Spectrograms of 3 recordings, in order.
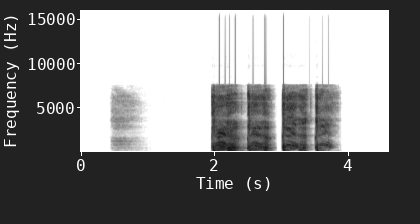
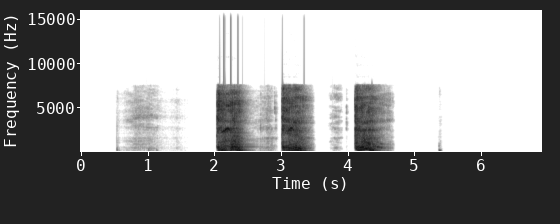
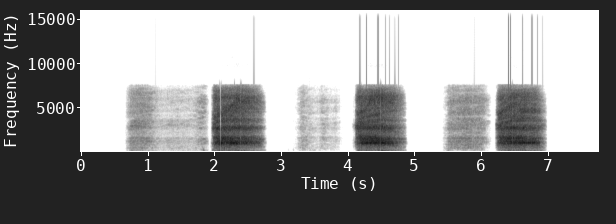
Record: {
  "cough_length": "4.6 s",
  "cough_amplitude": 32767,
  "cough_signal_mean_std_ratio": 0.44,
  "three_cough_length": "6.9 s",
  "three_cough_amplitude": 30476,
  "three_cough_signal_mean_std_ratio": 0.33,
  "exhalation_length": "7.8 s",
  "exhalation_amplitude": 24048,
  "exhalation_signal_mean_std_ratio": 0.41,
  "survey_phase": "beta (2021-08-13 to 2022-03-07)",
  "age": "45-64",
  "gender": "Male",
  "wearing_mask": "No",
  "symptom_none": true,
  "smoker_status": "Ex-smoker",
  "respiratory_condition_asthma": false,
  "respiratory_condition_other": false,
  "recruitment_source": "REACT",
  "submission_delay": "2 days",
  "covid_test_result": "Negative",
  "covid_test_method": "RT-qPCR",
  "influenza_a_test_result": "Negative",
  "influenza_b_test_result": "Negative"
}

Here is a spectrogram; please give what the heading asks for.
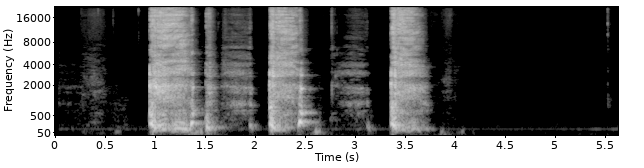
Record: {
  "three_cough_length": "5.6 s",
  "three_cough_amplitude": 32768,
  "three_cough_signal_mean_std_ratio": 0.37,
  "survey_phase": "beta (2021-08-13 to 2022-03-07)",
  "age": "45-64",
  "gender": "Female",
  "wearing_mask": "No",
  "symptom_runny_or_blocked_nose": true,
  "symptom_fatigue": true,
  "symptom_onset": "12 days",
  "smoker_status": "Never smoked",
  "respiratory_condition_asthma": false,
  "respiratory_condition_other": false,
  "recruitment_source": "REACT",
  "submission_delay": "8 days",
  "covid_test_result": "Negative",
  "covid_test_method": "RT-qPCR",
  "influenza_a_test_result": "Negative",
  "influenza_b_test_result": "Negative"
}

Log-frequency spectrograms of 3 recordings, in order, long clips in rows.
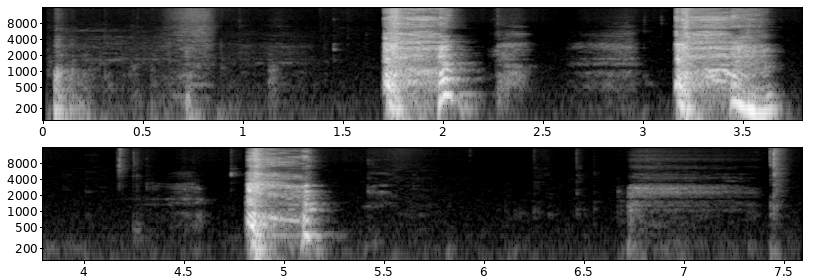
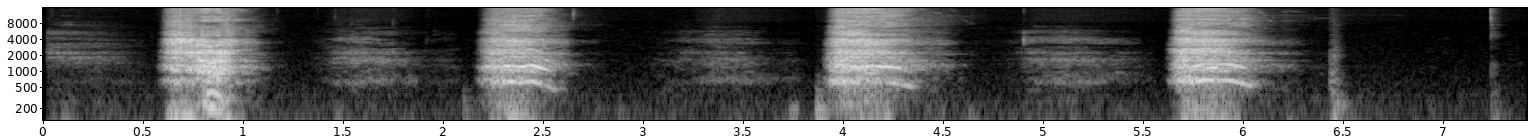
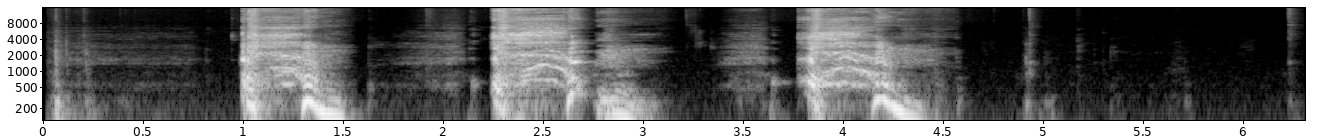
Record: {
  "three_cough_length": "7.6 s",
  "three_cough_amplitude": 32768,
  "three_cough_signal_mean_std_ratio": 0.3,
  "exhalation_length": "7.4 s",
  "exhalation_amplitude": 32768,
  "exhalation_signal_mean_std_ratio": 0.37,
  "cough_length": "6.3 s",
  "cough_amplitude": 32768,
  "cough_signal_mean_std_ratio": 0.44,
  "survey_phase": "beta (2021-08-13 to 2022-03-07)",
  "age": "65+",
  "gender": "Male",
  "wearing_mask": "No",
  "symptom_none": true,
  "smoker_status": "Ex-smoker",
  "respiratory_condition_asthma": true,
  "respiratory_condition_other": false,
  "recruitment_source": "REACT",
  "submission_delay": "4 days",
  "covid_test_result": "Negative",
  "covid_test_method": "RT-qPCR"
}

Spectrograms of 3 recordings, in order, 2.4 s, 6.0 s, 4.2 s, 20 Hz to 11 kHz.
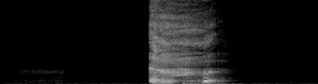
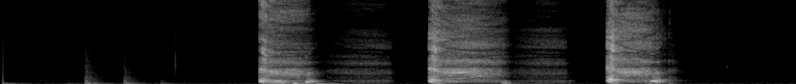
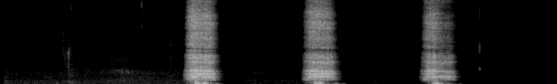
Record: {
  "cough_length": "2.4 s",
  "cough_amplitude": 14651,
  "cough_signal_mean_std_ratio": 0.32,
  "three_cough_length": "6.0 s",
  "three_cough_amplitude": 32767,
  "three_cough_signal_mean_std_ratio": 0.35,
  "exhalation_length": "4.2 s",
  "exhalation_amplitude": 31854,
  "exhalation_signal_mean_std_ratio": 0.3,
  "survey_phase": "alpha (2021-03-01 to 2021-08-12)",
  "age": "45-64",
  "gender": "Female",
  "wearing_mask": "No",
  "symptom_fatigue": true,
  "symptom_headache": true,
  "symptom_onset": "3 days",
  "smoker_status": "Never smoked",
  "respiratory_condition_asthma": false,
  "respiratory_condition_other": false,
  "recruitment_source": "Test and Trace",
  "submission_delay": "1 day",
  "covid_test_result": "Positive",
  "covid_test_method": "RT-qPCR",
  "covid_ct_value": 19.2,
  "covid_ct_gene": "ORF1ab gene",
  "covid_ct_mean": 19.5,
  "covid_viral_load": "400000 copies/ml",
  "covid_viral_load_category": "Low viral load (10K-1M copies/ml)"
}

